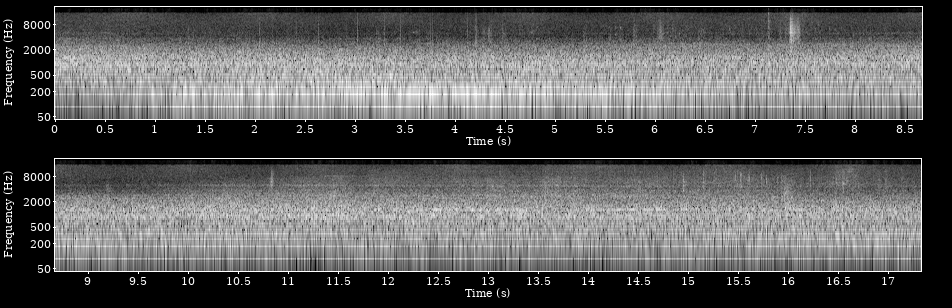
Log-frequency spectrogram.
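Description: A large jet aircraft taking off from LAX, a loud, sustained low roar that swells early and then holds steady with a slight fade.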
